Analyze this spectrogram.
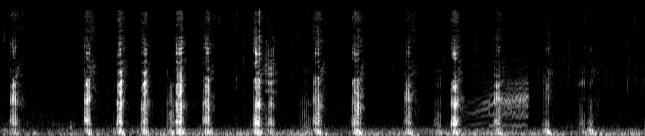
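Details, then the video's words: Talkative guinea hog in the morning. Roughly sixteen clipped, low grunts at uneven intervals of about half a second, with a faint squeaky rasp near the middle. "One Talkative Pig"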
